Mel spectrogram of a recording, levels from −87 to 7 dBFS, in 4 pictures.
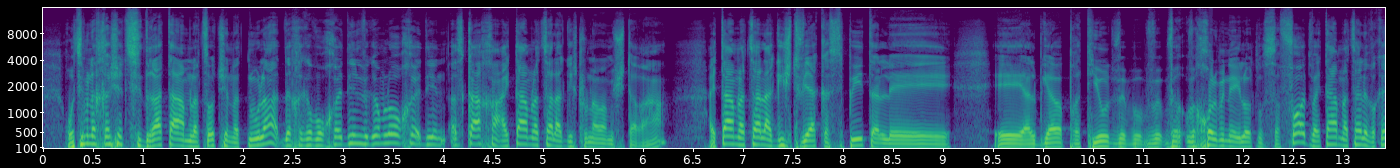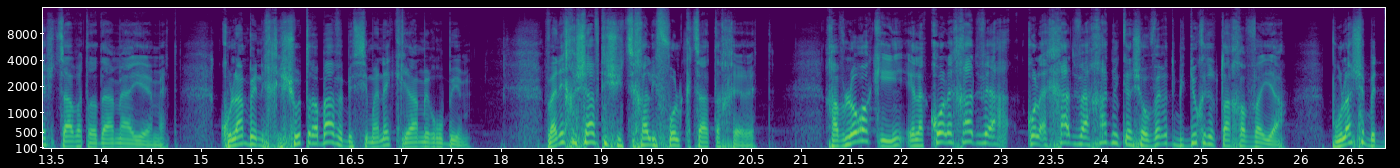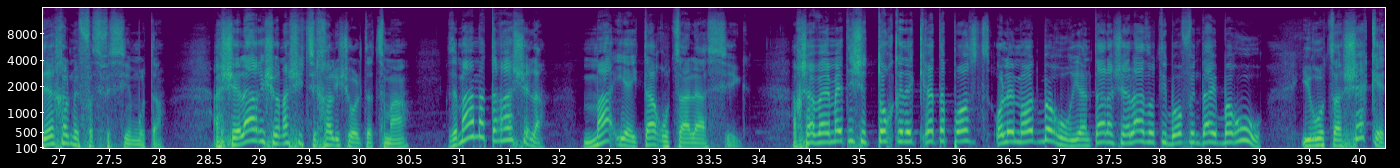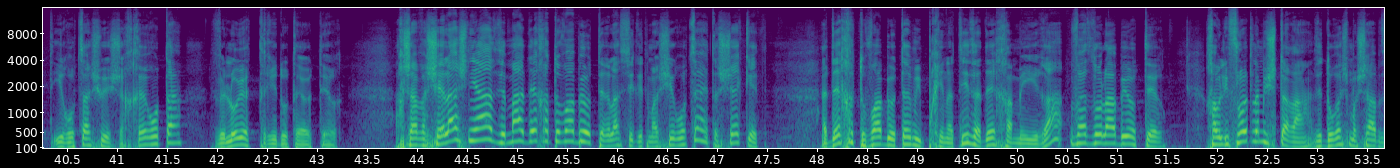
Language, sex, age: Hebrew, male, 30-49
